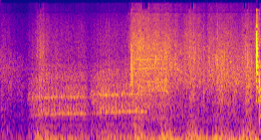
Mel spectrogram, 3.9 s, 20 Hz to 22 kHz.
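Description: Target explosion in the video game MechWarrior 4 Vengeance: a sustained, loud rumbling boom with rolling low-end debris noise and a sharper burst near the end, layered over steady mechanical game ambience.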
